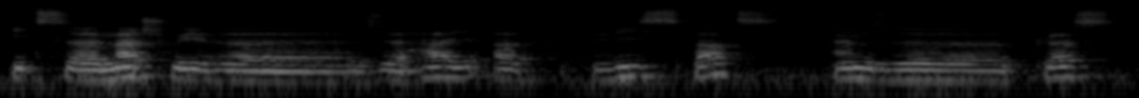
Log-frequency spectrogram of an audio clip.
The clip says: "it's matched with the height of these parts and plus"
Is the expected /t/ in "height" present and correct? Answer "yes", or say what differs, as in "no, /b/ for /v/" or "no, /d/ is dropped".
no, /t/ is dropped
